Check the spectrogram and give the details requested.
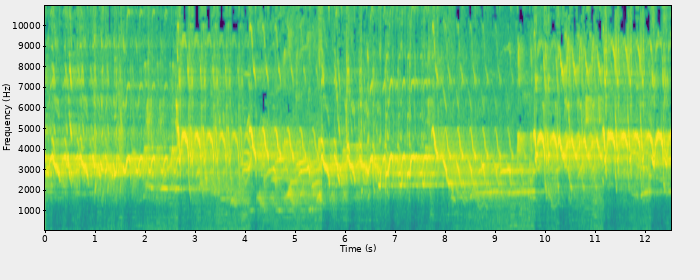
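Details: Lure song of the Oriental magpie-robin meant to make a kept bird sing: long, rich, non-stop medley of high whistles, rapid trills and chattering phrases, pitch jumping between bursts, with brief lower rasping notes mixed in.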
